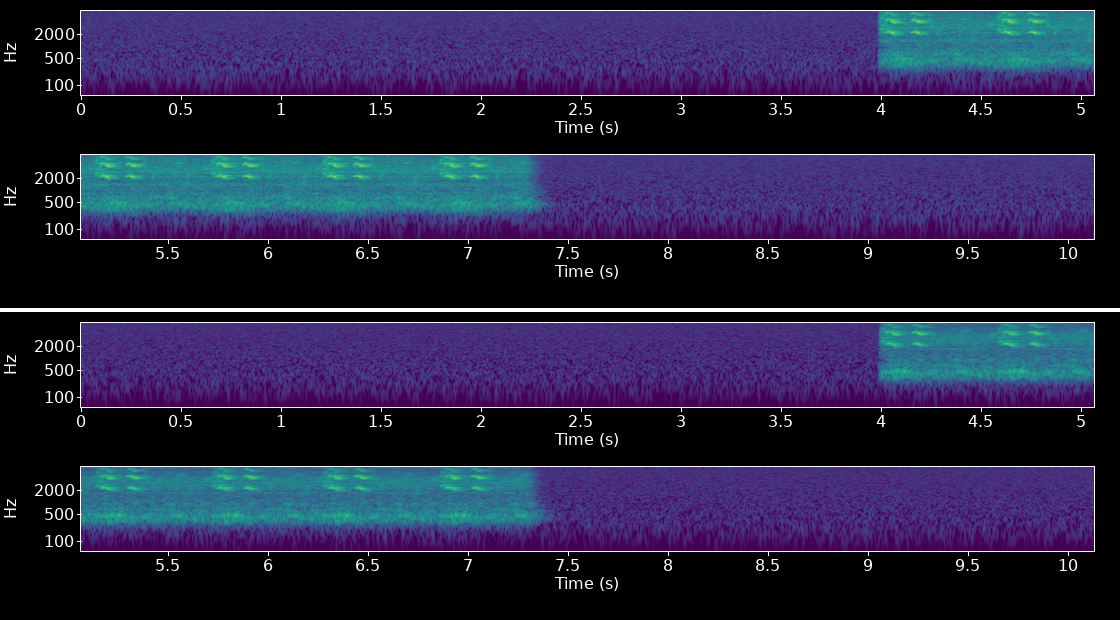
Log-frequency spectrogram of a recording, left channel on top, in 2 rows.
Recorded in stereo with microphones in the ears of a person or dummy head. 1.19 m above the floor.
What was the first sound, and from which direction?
An alarm, 55° left (ahead or behind).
